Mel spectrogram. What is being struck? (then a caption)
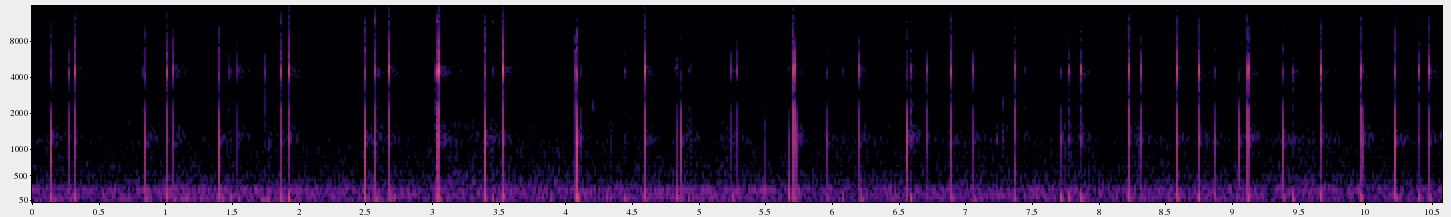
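Thin plastic dome lid. Long acrylic nails tap and scratch the outer surface of a hollow, thin, clear plastic dome lid with a small knob on top, set over a microphone. About forty sharp, bright clicks land in an uneven rhythm, each ringing briefly with a high tone and dying away almost instantly. A faint low hum runs underneath the whole time.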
